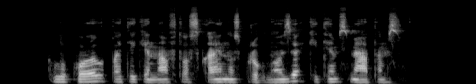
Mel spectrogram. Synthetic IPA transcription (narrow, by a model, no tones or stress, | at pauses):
lˠʊkoːɪlˠpɐt̪ʲɪkʲenɑːft̪oːskʰɑɪnoːspɾɔɡnoːzʲɛkʲɪt̪ʲiɛmsmʲæːt̪ɐms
